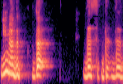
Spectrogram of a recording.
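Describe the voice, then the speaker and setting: With an Australian accent, a woman speaks at a moderate pace and a high pitch. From rural Australia. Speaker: author. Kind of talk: interview. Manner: animated.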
